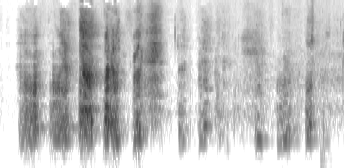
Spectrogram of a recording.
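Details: A male Pembroke Welsh Corgi puppy makes playful growls during playtime, running and jumping at a person's feet with a toy or bone in his mouth: short, rough grumbling bursts.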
